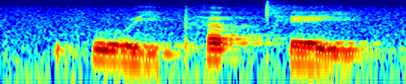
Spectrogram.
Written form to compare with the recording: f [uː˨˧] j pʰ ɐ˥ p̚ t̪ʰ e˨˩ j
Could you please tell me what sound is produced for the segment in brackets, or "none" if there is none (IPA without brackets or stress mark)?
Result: uː˨˩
